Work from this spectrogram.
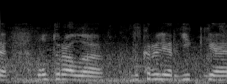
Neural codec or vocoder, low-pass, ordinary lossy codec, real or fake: none; 7.2 kHz; Opus, 16 kbps; real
